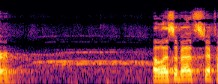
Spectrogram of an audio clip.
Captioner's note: audience applauding and cheering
